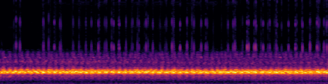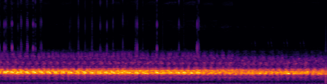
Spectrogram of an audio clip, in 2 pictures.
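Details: At night, frogs keep up a dense, vibrating chorus: fast pulses blur into a constant shrill hum, loud and unchanging, easing off slightly near the end.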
